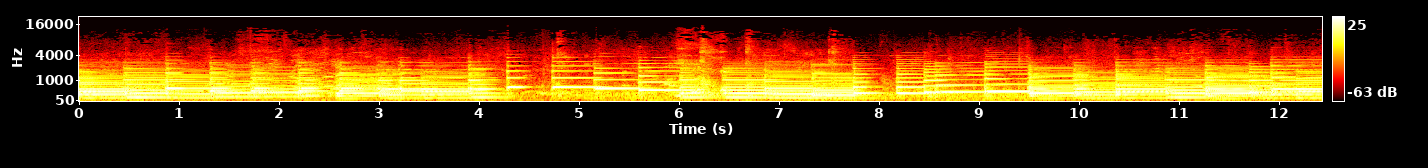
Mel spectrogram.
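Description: Piano playing a melody of quick notes over a repeating low accompaniment, without a break.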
